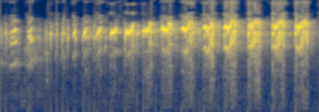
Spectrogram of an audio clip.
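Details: Swiftlet call played to attract swiftlets to nest houses: a rapid run of high, sharp chirps, about two per second, at first quick and overlapping, then evenly spaced and louder toward the end.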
